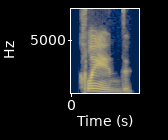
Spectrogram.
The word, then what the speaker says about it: cleaned: Voy con la pronunciación correcta. Yelled, cleaned, d. El sonido.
